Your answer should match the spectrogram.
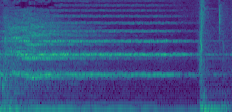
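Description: Karaoke backing track of a Hindi film song: one held chord over a steady bass note, slowly fading, with no beat.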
